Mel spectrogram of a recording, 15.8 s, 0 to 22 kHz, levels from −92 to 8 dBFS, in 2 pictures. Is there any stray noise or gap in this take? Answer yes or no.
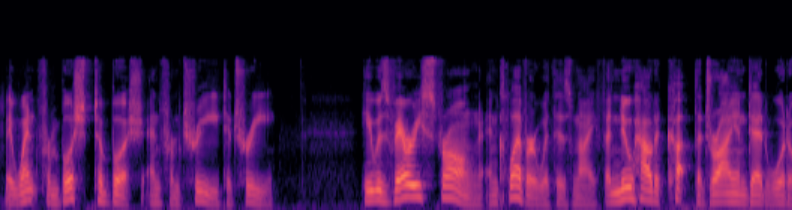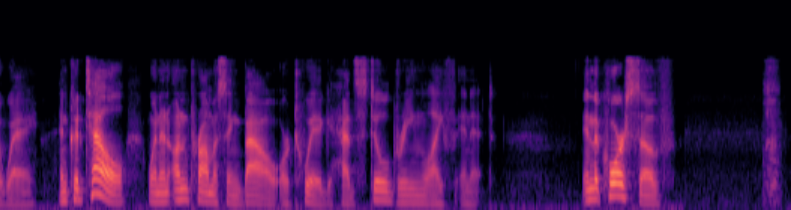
yes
